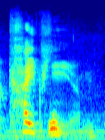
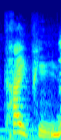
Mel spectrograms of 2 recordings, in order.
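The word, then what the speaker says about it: Kipine: It was called a Kaipian. I will spell that in the chat. This is K- actually the thing. K-I-P-I-N-E. Kaipian.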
